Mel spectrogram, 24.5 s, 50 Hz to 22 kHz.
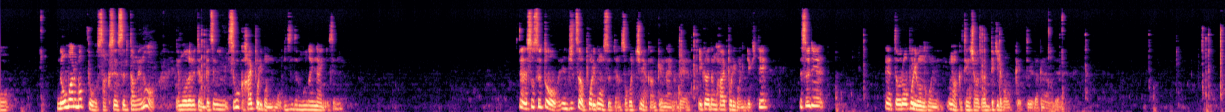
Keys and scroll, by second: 16.7 ctrl+z, 16.9 ctrl+z, 23.2 ctrl+z.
